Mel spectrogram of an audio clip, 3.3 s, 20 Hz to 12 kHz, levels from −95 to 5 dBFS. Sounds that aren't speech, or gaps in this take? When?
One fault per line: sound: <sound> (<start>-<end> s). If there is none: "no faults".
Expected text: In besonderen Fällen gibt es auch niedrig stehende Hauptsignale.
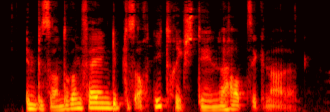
no faults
